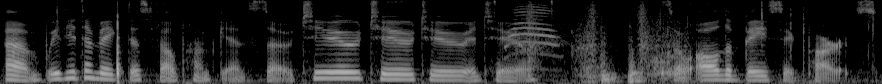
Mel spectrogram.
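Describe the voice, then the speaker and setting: With a gravelly, low voice, she speaks at a measured pace yet sounds animated, against a noisy background. The gaming creator gives casual commentary to viewers as she plays, congested and sniffling with a cold, letting out the odd giggle.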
